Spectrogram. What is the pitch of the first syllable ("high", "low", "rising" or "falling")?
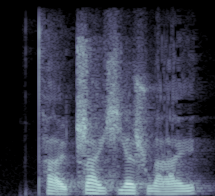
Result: low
